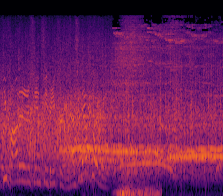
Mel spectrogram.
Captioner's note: applause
